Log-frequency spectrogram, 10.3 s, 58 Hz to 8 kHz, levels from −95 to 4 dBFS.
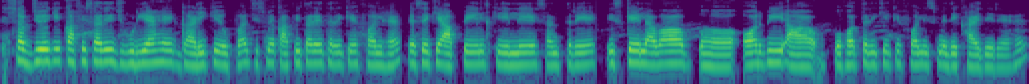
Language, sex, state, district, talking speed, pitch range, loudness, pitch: Hindi, female, Jharkhand, Sahebganj, 190 wpm, 180-205 Hz, -25 LUFS, 195 Hz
